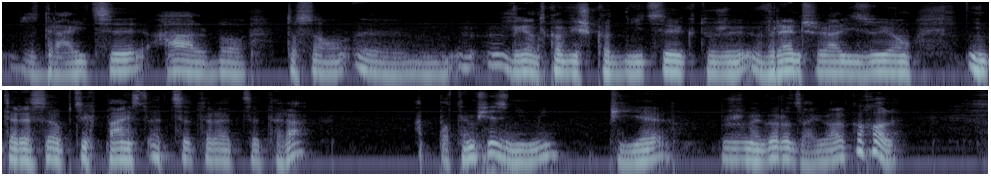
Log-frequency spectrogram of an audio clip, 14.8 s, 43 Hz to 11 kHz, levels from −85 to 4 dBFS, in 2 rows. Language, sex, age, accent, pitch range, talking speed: Polish, male, 50-69, native, 95-140 Hz, 95 wpm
